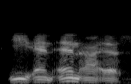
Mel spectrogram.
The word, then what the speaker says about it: Ennis: knows me personally knows one of my best friends' name is Ellis, which is Ellis, and this is Ennis, Ennis.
